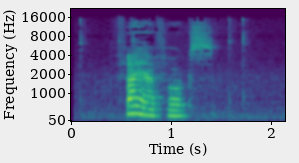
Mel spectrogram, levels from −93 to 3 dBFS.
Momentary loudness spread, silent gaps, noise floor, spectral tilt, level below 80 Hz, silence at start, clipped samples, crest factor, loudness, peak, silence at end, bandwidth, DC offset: 15 LU; none; -49 dBFS; -4 dB/octave; -68 dBFS; 0.55 s; under 0.1%; 20 dB; -19 LUFS; -2 dBFS; 0.75 s; 16.5 kHz; under 0.1%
